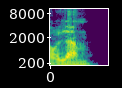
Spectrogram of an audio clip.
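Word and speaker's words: עולם: Solamente decir que la palabra perpetuo, buscando la referencia, es el Strong Hebreo 5769, se pronuncia Olam, y bueno, quiere decir eterno o para siempre.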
